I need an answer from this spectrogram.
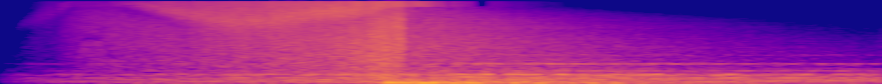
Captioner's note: whooshing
